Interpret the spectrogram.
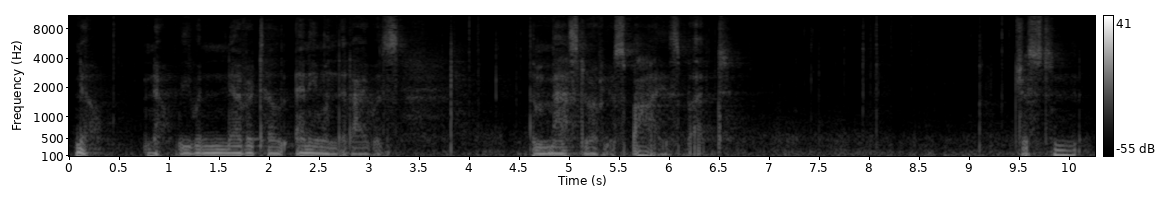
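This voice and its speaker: A man speaks softly and formally, close to the mic, as a courteous, curious elf prince in an intimate ASMR fantasy roleplay, hesitating now and then. His pitch is extremely low and his pace slow, with a gently curious mood. The close-up recording has a roomy, long reverb and background hiss.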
